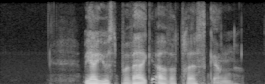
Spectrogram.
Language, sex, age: Swedish, female, 59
